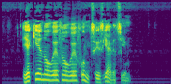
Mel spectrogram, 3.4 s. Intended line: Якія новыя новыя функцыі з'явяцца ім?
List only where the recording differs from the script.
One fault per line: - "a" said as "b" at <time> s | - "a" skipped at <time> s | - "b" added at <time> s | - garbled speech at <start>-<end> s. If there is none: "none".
none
